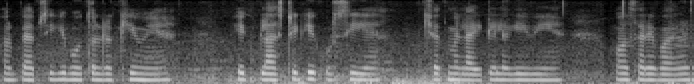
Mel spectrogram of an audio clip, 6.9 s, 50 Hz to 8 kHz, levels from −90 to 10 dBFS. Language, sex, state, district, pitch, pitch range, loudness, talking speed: Hindi, female, Bihar, West Champaran, 215 Hz, 205-220 Hz, -17 LUFS, 190 wpm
